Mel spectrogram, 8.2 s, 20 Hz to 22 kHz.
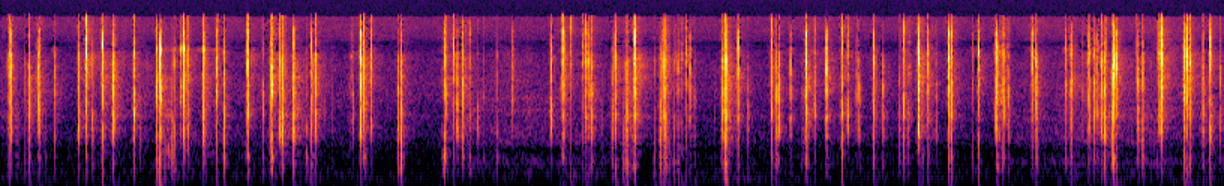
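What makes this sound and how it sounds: Long green nails tap rapidly on the glass back and camera bump of a pink smartphone held in both hands, which is also the recording device. About 48 sharp, bright clicks come in quick, uneven bursts, each dying away almost instantly with almost no low end.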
